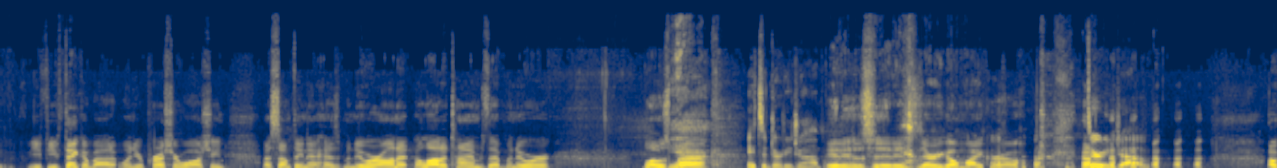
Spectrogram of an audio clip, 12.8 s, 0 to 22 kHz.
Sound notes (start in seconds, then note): 9.0 chuckles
